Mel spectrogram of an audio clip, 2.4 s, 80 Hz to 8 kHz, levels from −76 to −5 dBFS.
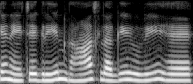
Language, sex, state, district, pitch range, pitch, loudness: Hindi, female, Jharkhand, Ranchi, 210-240 Hz, 220 Hz, -12 LUFS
